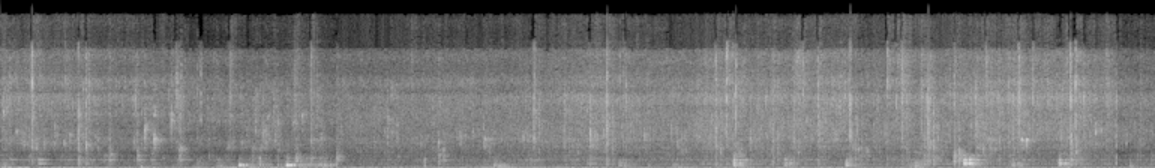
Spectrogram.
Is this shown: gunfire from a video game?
no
